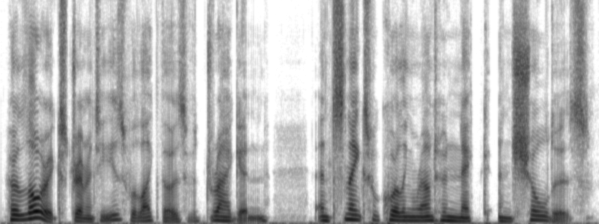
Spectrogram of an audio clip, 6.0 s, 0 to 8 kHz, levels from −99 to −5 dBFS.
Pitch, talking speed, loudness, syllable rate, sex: 140 Hz, 180 wpm, -20 LUFS, 5.5 syllables/s, male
